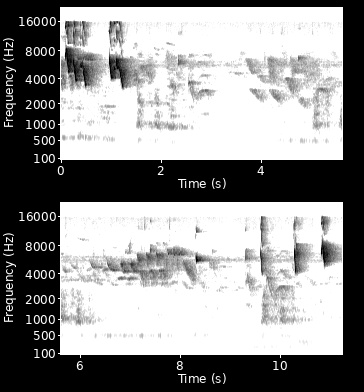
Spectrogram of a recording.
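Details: High, varied Peruvian canary song: loud sharp chips open and close a long passage of quieter, rapid twittering and slurred whistles, with a brief pause before the end.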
